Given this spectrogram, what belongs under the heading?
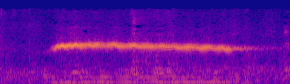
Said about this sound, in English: It's a special little noise I learned how to make in Chickasha, Oklahoma, where I grew up. It's singing and whistling at the same time.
